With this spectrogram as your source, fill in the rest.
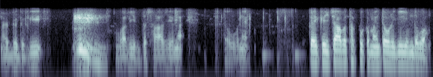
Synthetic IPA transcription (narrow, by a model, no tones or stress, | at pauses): ɐduduɡi | wʔa̰ɾiumtʰɐsazenɐ | tɐ̰wbɐne | kajkajt͡ʃabɐtʰɐk̚pɐkɐmajnitɐwɾiɡɐjumdɐbɐ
